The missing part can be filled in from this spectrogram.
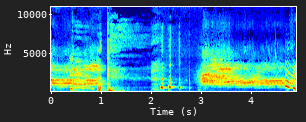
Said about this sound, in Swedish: Ja, nu tror jag att jag har fått upp ljudet här på en giraff.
